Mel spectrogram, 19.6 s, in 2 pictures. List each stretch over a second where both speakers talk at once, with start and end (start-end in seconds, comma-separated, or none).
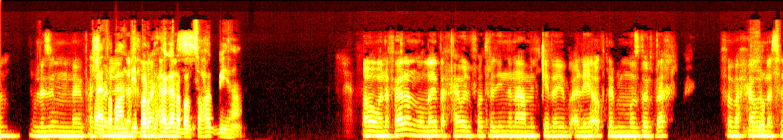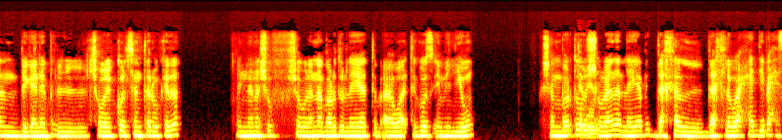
1.2-2.5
